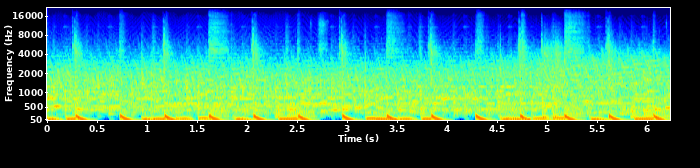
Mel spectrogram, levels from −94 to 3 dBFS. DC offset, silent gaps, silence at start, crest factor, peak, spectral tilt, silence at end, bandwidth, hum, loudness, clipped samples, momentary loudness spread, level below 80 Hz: under 0.1%; none; 0 s; 14 dB; -10 dBFS; -6 dB/octave; 0 s; 17.5 kHz; none; -26 LUFS; under 0.1%; 2 LU; -32 dBFS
